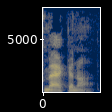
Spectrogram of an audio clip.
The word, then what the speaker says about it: Mackinac: It's Mackinac, yeah.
